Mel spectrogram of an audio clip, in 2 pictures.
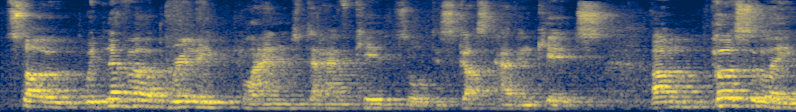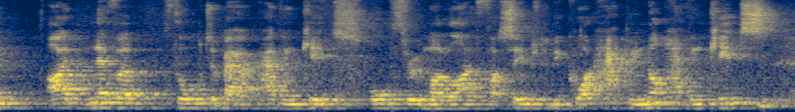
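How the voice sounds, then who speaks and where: A man's voice: mid-range voice, unhurried, fairly bright tone, a little hiss or hum. A man in his forties telling a wry, self-deprecating personal story about family life as a language teacher. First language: English. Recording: very echoey room, distant mic.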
